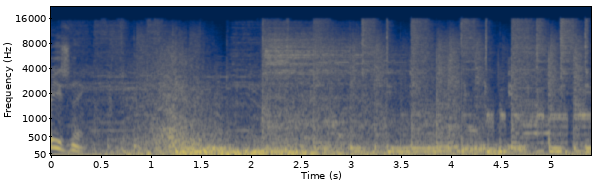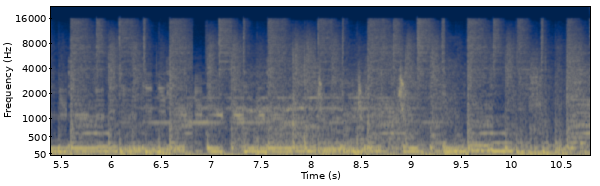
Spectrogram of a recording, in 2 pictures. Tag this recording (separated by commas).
Music, Speech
